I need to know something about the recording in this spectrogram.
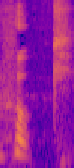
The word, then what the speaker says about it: Höök: name is called Hook is also fine uh I work very difficult to pronounce its names yes I know so so Professor Hook is fine yeah so I work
